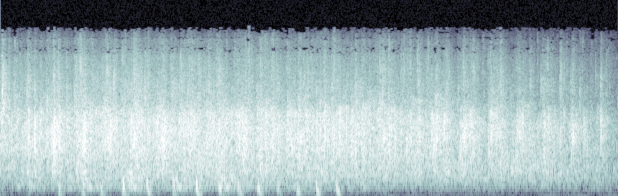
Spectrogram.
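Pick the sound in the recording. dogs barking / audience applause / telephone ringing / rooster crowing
audience applause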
